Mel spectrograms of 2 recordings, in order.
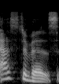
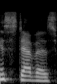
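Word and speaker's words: Estevez: interviewed Amelia EST Estes it's actually Estes oh it is I was saying estas for a long time too and maybe it's just pronunciation if you actually speak Spanish you know what I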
